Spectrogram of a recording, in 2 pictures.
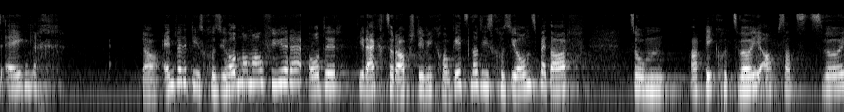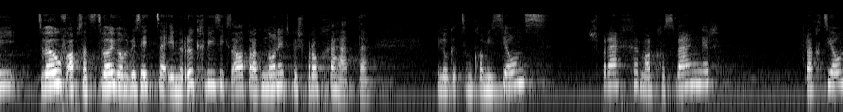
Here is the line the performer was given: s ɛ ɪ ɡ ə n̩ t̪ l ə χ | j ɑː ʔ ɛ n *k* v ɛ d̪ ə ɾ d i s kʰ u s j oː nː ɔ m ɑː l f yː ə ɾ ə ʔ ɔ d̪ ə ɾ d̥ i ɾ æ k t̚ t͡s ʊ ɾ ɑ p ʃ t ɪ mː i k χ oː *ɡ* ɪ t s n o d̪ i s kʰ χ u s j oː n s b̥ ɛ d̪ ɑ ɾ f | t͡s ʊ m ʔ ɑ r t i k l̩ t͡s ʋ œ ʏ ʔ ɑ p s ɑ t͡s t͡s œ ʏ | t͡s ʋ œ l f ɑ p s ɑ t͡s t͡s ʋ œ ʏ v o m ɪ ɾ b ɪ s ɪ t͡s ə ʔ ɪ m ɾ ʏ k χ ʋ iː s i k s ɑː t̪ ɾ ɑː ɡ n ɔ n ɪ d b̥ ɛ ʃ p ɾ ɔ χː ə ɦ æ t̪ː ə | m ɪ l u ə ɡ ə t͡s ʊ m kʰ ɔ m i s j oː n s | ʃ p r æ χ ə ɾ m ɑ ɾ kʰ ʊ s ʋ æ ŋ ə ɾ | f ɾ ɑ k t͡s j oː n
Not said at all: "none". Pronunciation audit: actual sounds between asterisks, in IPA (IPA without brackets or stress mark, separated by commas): t, ɡ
